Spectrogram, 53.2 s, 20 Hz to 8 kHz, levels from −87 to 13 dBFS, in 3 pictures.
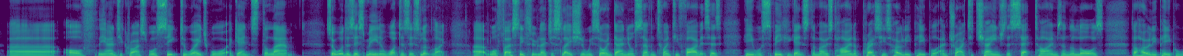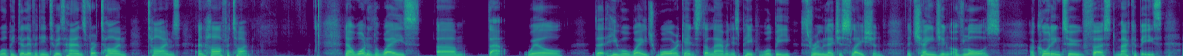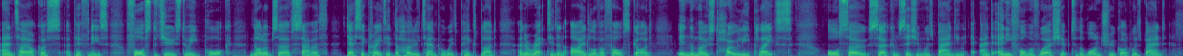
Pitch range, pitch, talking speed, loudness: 105-125 Hz, 115 Hz, 175 wpm, -23 LUFS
